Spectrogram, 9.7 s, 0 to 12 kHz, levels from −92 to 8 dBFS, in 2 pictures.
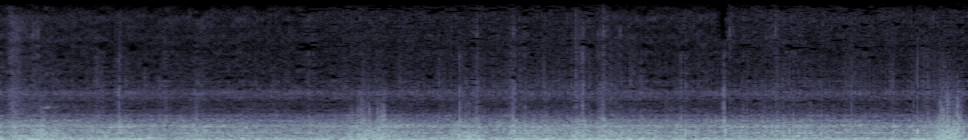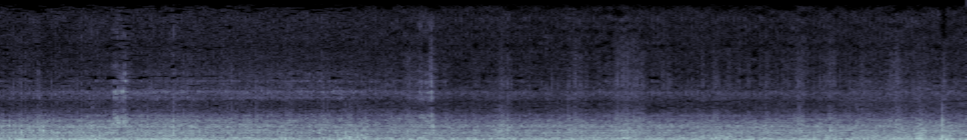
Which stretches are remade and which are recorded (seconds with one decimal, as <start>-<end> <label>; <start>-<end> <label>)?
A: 0.0-1.5 remade; 1.5-3.0 recorded; 3.0-3.6 remade; 3.6-6.6 recorded; 6.6-9.7 remade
